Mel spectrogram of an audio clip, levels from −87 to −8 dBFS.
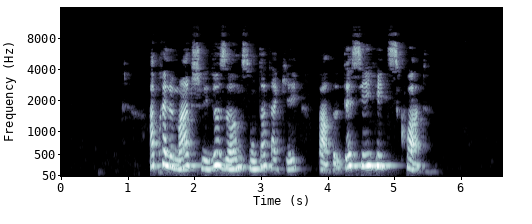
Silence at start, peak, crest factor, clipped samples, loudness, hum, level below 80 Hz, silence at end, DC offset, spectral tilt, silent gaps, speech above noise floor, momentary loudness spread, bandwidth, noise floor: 1.35 s; -2 dBFS; 18 dB; under 0.1%; -18 LUFS; none; -68 dBFS; 1.15 s; under 0.1%; -4.5 dB/octave; none; 64 dB; 12 LU; 7.8 kHz; -81 dBFS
